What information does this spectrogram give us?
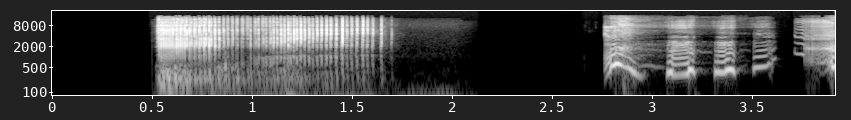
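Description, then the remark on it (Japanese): A loud, raspy fart lasting about a second, trailing off into a low sputter, followed after a short pause by a few quick, bouncy vocal sounds. “おならでそう。”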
